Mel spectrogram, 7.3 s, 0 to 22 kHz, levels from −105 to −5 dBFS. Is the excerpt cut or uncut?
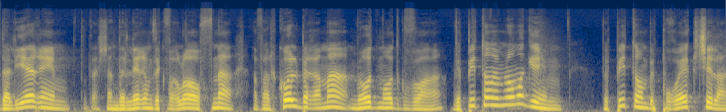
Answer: cut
